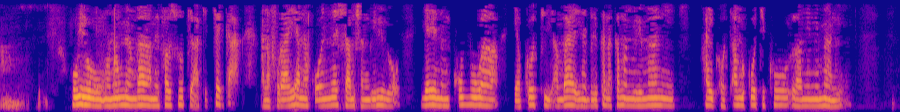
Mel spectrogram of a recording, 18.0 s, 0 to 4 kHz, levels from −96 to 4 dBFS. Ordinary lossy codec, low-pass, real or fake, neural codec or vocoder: MP3, 16 kbps; 3.6 kHz; fake; codec, 32 kHz, 1.9 kbps, SNAC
